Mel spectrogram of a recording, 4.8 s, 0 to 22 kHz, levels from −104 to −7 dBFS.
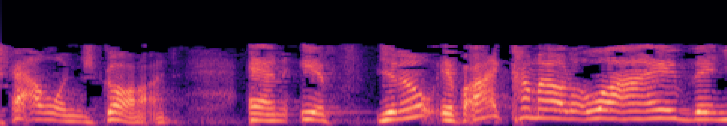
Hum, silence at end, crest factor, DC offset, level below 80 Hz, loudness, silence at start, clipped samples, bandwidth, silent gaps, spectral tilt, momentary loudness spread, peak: none; 0 s; 18 dB; under 0.1%; -80 dBFS; -27 LUFS; 0 s; under 0.1%; 5.4 kHz; none; -7 dB/octave; 9 LU; -10 dBFS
